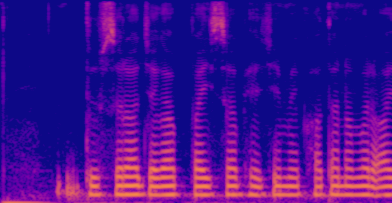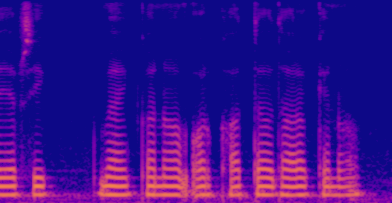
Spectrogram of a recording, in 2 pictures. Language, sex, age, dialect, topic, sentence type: Magahi, male, 18-24, Western, banking, question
